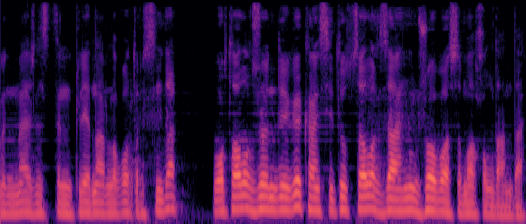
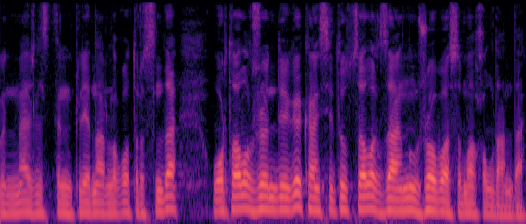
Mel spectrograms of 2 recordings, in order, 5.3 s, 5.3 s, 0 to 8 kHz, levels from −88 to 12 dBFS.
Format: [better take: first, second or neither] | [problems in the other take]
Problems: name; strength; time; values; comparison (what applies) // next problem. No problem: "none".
second | noise reduction (neural mask model DeepFilterNet 3)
